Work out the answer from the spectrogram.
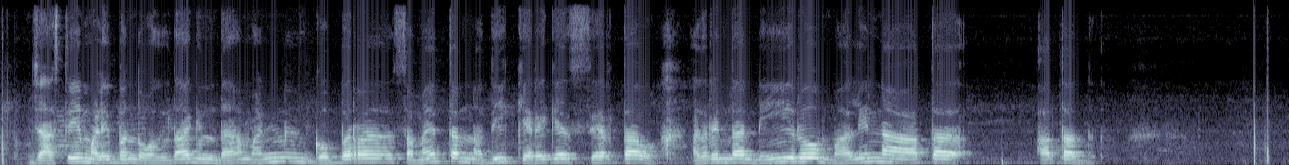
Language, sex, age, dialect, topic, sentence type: Kannada, male, 31-35, Northeastern, agriculture, statement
